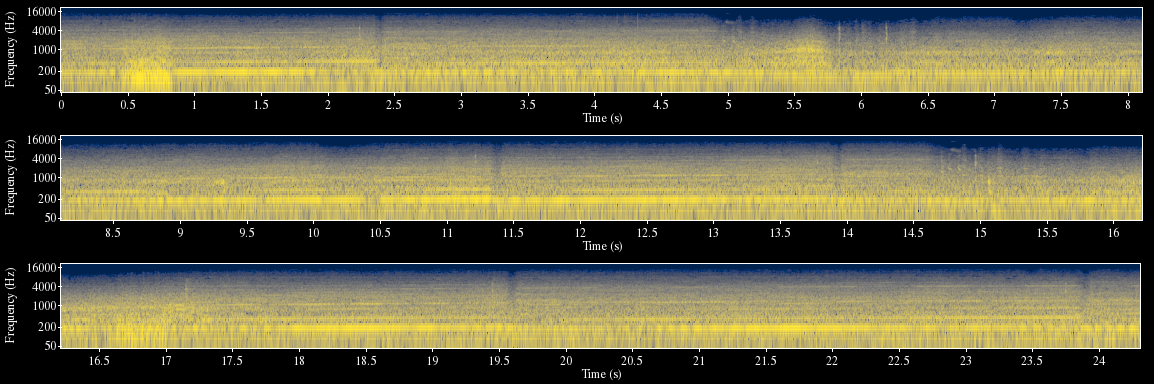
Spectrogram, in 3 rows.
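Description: LMP2 race car engine at Le Mans in the iRacing simulator, a continuous close engine drone rising through the gears and dropping on upshifts, repeated across the lap with no speech.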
